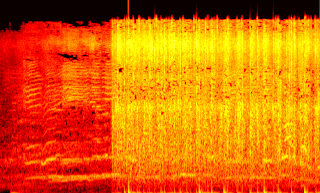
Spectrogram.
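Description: A group of young girls sings together.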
